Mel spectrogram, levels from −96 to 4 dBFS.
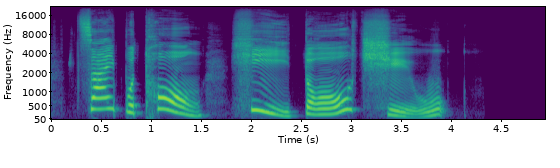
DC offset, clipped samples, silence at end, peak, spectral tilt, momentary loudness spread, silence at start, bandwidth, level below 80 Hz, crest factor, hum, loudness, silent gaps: under 0.1%; under 0.1%; 1 s; -4 dBFS; -3.5 dB/octave; 11 LU; 0.3 s; 19 kHz; -72 dBFS; 18 dB; none; -19 LUFS; none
